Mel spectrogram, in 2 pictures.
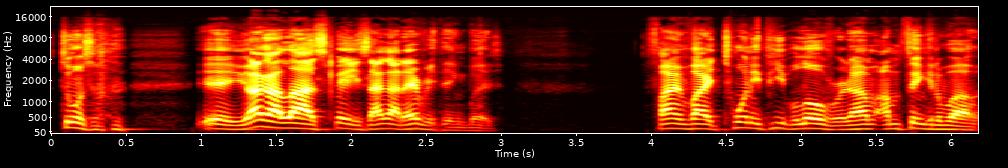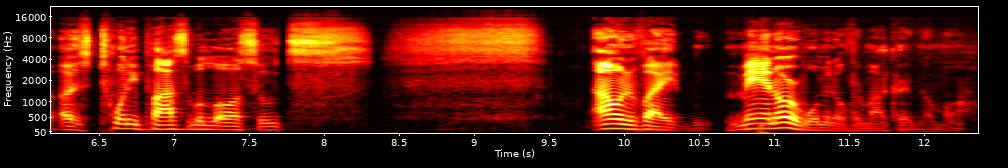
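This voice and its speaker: A streamer in his thirties, born in Jamaica, speaks at normal speed in a medium-pitched voice with lively intonation, pausing often. Headset on in his home streaming room indoors, he chats casually with viewers in a loose, profane, slang-heavy ramble.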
